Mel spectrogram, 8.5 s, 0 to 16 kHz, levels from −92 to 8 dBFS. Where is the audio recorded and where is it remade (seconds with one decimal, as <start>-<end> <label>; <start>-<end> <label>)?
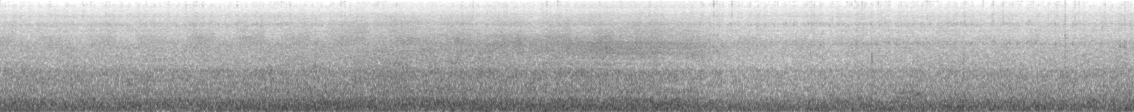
0.0-8.5 recorded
